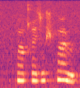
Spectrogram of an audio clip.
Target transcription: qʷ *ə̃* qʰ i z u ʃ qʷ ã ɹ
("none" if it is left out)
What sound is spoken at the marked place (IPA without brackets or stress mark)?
ã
